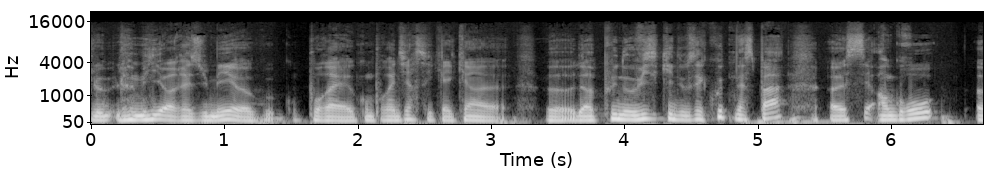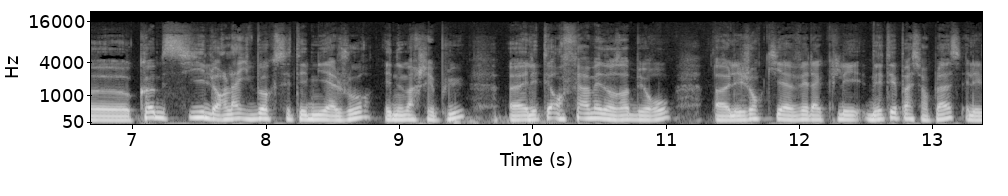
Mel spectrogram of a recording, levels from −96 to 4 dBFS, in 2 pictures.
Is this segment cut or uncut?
uncut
